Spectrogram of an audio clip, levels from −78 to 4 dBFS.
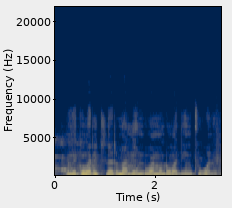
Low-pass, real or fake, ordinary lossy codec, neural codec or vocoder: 14.4 kHz; fake; none; codec, 32 kHz, 1.9 kbps, SNAC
